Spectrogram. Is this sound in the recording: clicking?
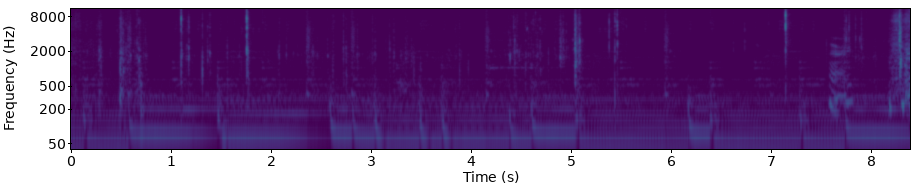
yes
